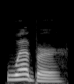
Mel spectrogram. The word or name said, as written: weber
